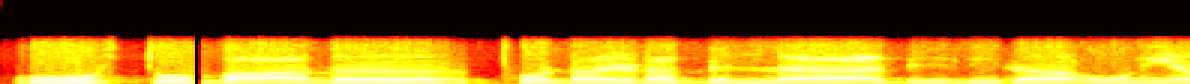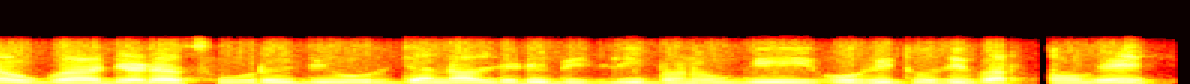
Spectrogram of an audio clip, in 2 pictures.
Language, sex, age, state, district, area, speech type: Punjabi, male, 45-60, Punjab, Sangrur, urban, conversation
